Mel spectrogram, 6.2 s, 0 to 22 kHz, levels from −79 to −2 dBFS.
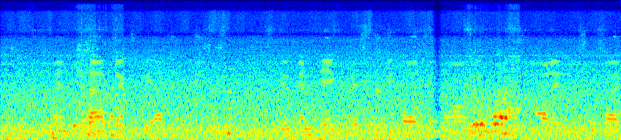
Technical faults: speech suppressed in double talk

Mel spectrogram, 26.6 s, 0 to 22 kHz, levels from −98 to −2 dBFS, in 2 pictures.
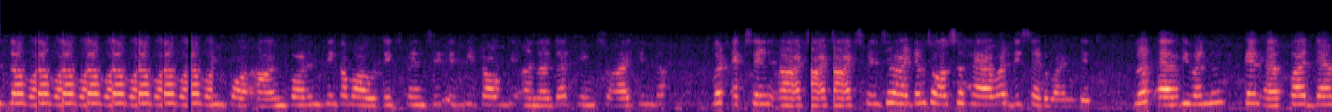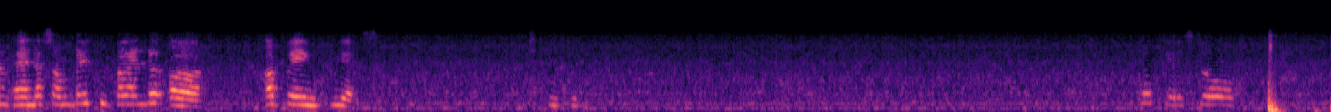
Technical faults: AMR wideband (HD Voice) codec; CD stuck on one turn

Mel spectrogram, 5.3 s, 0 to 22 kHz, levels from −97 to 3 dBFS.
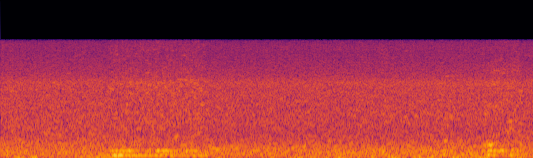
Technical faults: none

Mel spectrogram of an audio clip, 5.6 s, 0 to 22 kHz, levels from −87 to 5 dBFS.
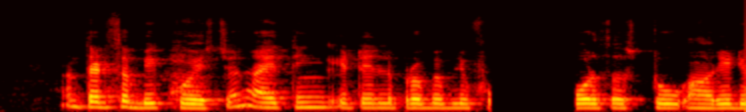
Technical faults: playback stall; time-compressed catch-up

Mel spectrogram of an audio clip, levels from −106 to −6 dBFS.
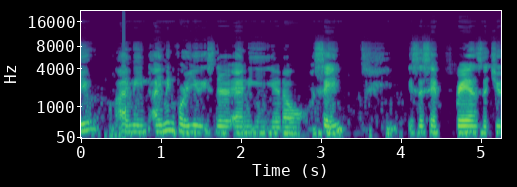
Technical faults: corrupt frame decoded

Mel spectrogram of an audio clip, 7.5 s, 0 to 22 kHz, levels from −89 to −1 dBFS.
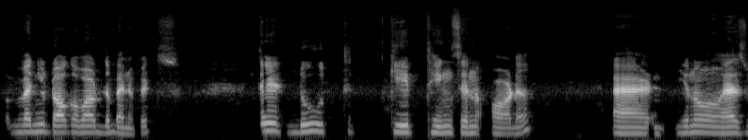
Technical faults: none

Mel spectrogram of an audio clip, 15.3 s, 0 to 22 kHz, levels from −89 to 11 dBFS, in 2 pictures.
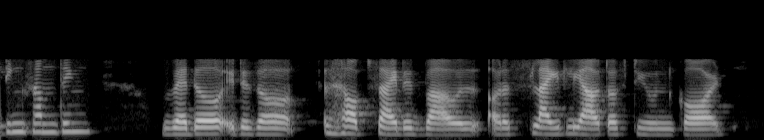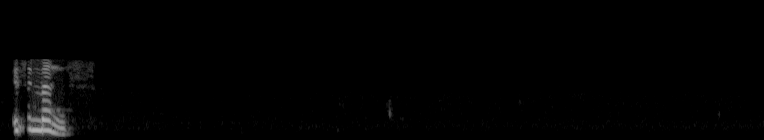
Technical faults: none

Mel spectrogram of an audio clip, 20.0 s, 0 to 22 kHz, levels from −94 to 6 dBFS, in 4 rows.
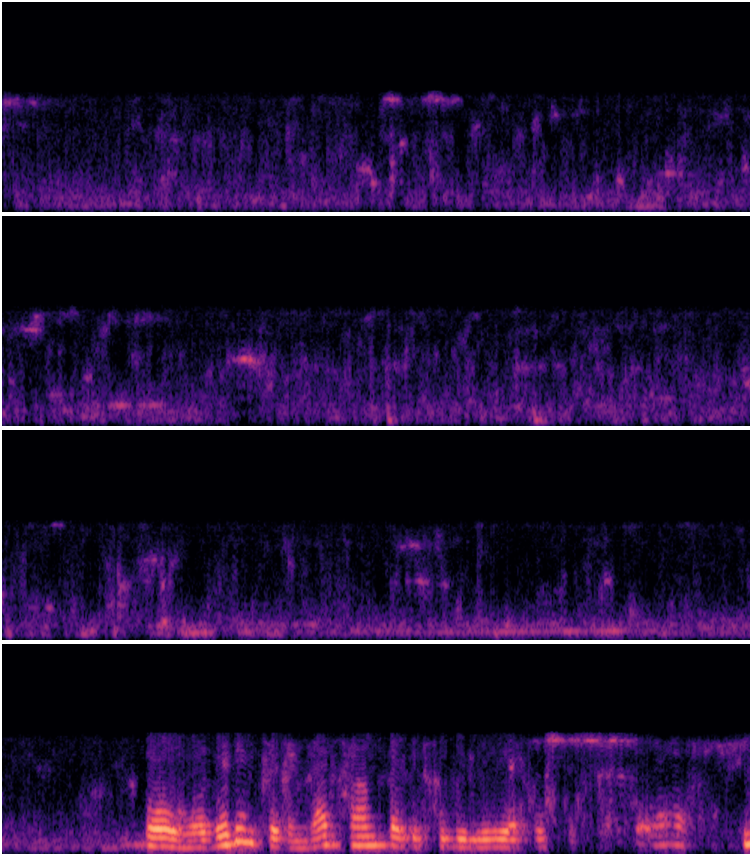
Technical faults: tandem speech coding

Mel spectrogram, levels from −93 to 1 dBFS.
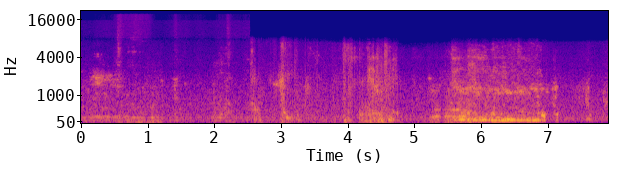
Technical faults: call bitrate drop

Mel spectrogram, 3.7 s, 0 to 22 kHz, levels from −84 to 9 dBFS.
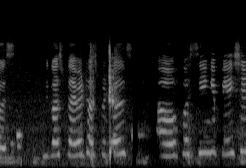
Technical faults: echo leak; speech suppressed in double talk

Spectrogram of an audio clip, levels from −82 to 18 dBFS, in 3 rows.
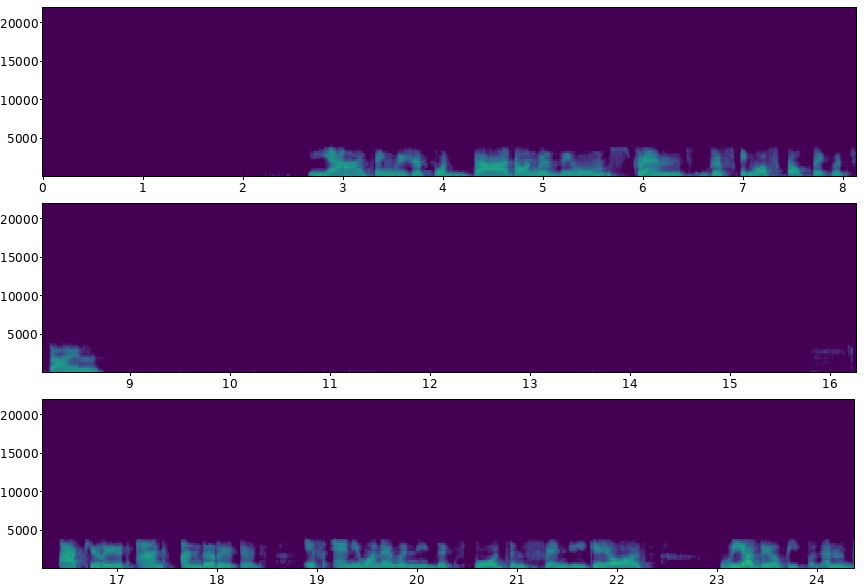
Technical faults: AMR narrowband mobile codec; AMR comfort noise

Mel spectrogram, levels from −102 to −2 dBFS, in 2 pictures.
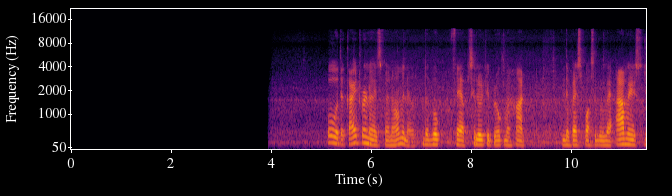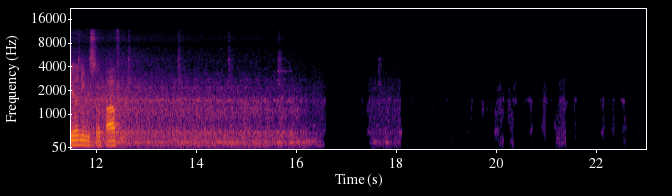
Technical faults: microphone volume stepped up

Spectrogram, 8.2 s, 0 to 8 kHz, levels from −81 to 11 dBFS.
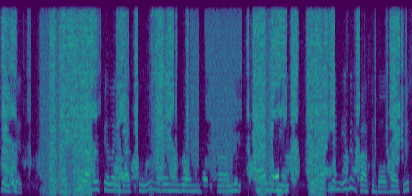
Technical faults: speech suppressed in double talk; echo leak

